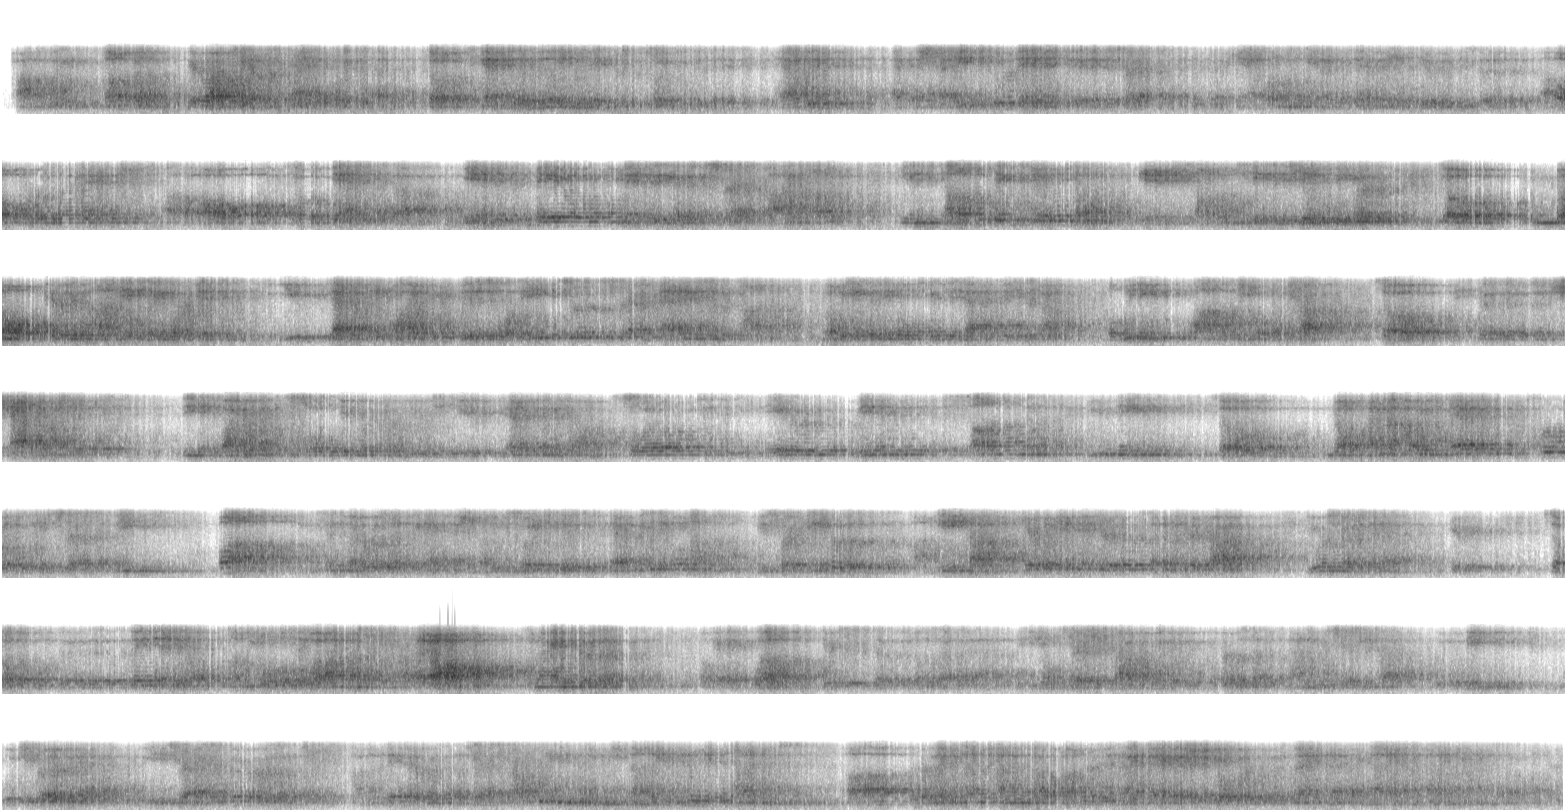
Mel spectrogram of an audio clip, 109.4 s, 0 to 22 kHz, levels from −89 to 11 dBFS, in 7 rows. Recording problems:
room echo; strong; dies away in 2.4 s
off-mic speech; far
garbled, watery; badly; nothing above 4 kHz
thin; somewhat; fading below 300 Hz

